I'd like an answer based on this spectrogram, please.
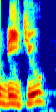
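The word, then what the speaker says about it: deque: हम इस चीज को DQ या फिर इसको हम प्रोनाउंस करते हैं डेक से, ठीक है।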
